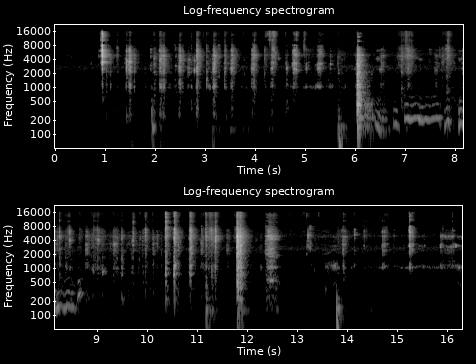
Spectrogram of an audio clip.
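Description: A person crunching and chewing a crisp spicy chip, with irregular crunches from about a second in. A short voiced murmur and laugh come in the middle.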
